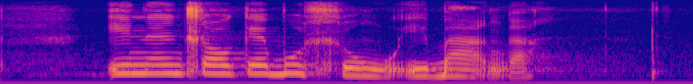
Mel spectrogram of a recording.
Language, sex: Xhosa, female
